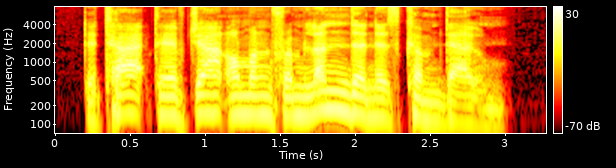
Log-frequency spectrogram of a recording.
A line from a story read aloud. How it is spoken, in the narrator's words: grunted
